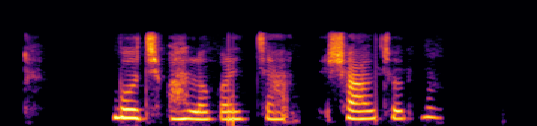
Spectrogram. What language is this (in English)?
Bangla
